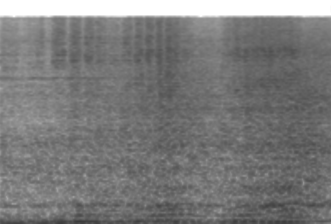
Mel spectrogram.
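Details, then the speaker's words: Engine idles better after a bad circuit-board trace was fixed, but it still misses when revved, with an uneven, stumbling exhaust beat. Owner suspects resistors and capacitors on the board. "so it's definitely idling a lot better than it was but I I mean when you rev it it still has a mess"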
